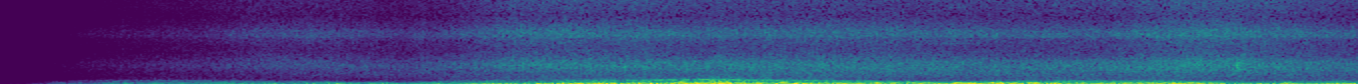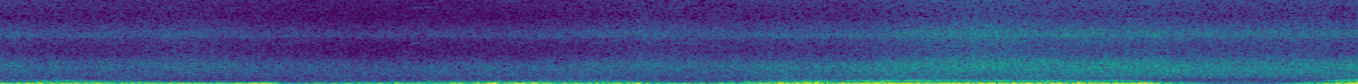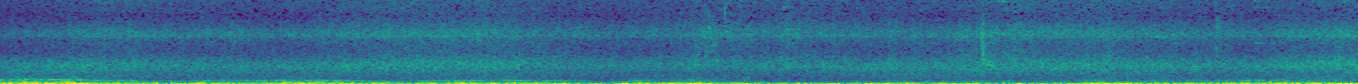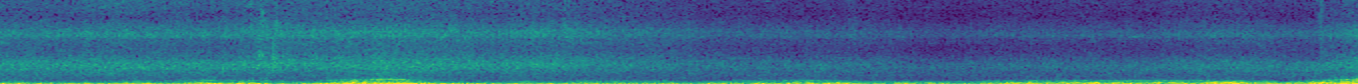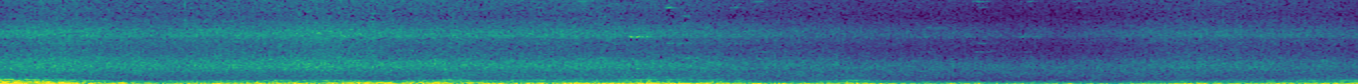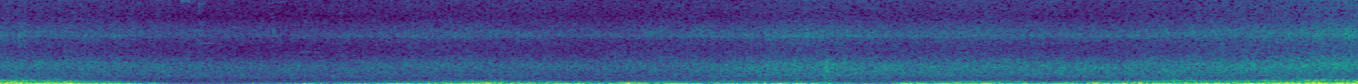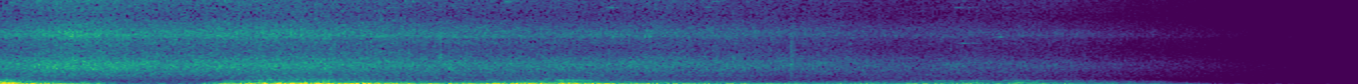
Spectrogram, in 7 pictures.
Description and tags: Howling Wind on Backdoor Porch
ambient, blowing, creepy, effects, field, howling, outdoors, recording, scary, sound, wind, windy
